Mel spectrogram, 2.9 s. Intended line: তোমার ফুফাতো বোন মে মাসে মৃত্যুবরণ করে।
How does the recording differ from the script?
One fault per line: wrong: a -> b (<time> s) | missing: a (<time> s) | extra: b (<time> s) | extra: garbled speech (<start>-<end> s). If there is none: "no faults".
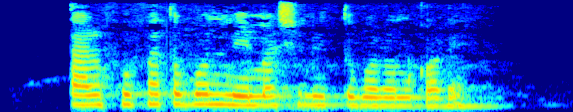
wrong: তোমার -> তার (0.3 s)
